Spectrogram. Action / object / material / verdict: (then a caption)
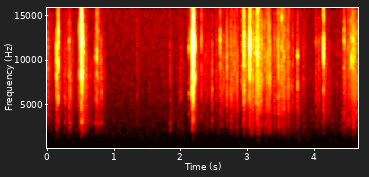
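shake / plastic bead necklace / plastic / none. A long strand of shiny red plastic beads is pulled through the fingers and piled into the palm. The beads rattle and clack together in quiet, bright, irregular bursts with very short decay, separated by stretches of near silence.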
